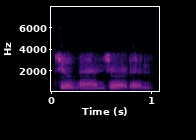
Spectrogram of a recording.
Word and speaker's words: Jovan Jordan: Next week, we have our first guest, which will be, how do you say his name, Alexa? Is it Jovan Jordan? Yes. Yes, the sexy and delicious Jovan Jordan.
